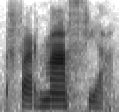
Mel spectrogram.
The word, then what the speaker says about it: farmacia: That's why this word here is pronounced farmacia. I guarantee some of you have pronounced it farmacia. It would not be farmacia unless there were an accent breaking the diphthong.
